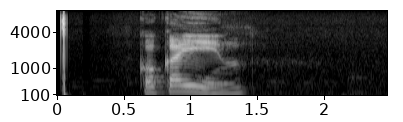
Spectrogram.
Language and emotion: Russian, neutral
